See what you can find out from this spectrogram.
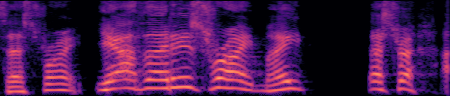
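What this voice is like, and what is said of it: Put-on Australian or Kiwi accent. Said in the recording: “I don't know if that's more of a Kiwi or an Australian accent.”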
